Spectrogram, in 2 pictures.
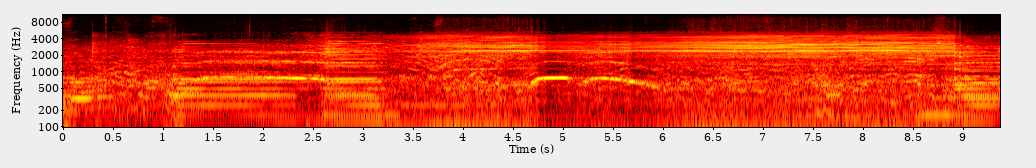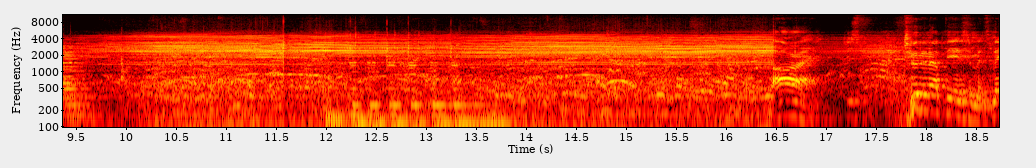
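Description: Electric guitars being tuned through amplifiers on stage: single notes and chords held and let ring, stopping and starting again, with crowd voices shouting over them.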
